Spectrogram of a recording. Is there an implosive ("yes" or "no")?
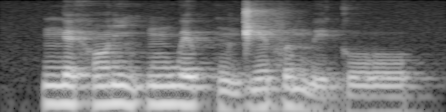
no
